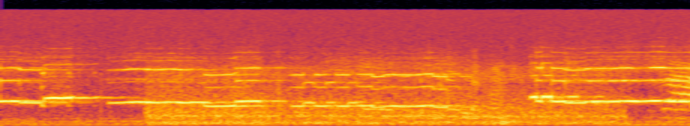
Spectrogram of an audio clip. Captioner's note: vehicle rumble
